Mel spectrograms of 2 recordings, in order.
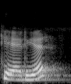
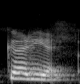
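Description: First: The first syllable sounds like 'care'. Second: The first syllable sounds like 'cur'. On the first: The speaker calls it wrong. "Not कैरियर" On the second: The speaker calls it right. "It's करियर"

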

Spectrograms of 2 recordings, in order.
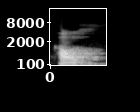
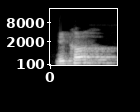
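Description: First: The word is shortened to one syllable. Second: The word is said in full, two syllables. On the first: "সংক্ষেপে cause" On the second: "তো বিকজকে আমরা বলতে পারি সংক্ষেপে cause"

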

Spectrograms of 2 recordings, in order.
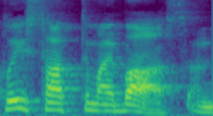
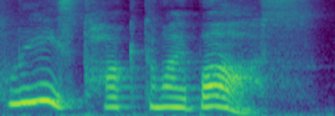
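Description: First: The word please has no special force. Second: The word please is said with strong force. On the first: It is a simple request to talk to the boss. "普通に言うと" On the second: The speaker is begging for it to happen. "please をこう…ちょっと強調して、ちょっと力入れて言うと"

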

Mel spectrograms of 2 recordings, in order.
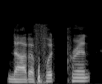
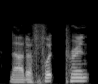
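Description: No difference in how they are said.

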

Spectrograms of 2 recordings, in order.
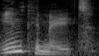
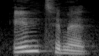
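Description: First: The last syllable is pronounced like 'ate'. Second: The last syllable is pronounced like 'it'. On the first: The speaker calls it wrong. "不要读成ate，不要读intimate，不对啊" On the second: The speaker calls it right. "形容词的ate 一边变成it"

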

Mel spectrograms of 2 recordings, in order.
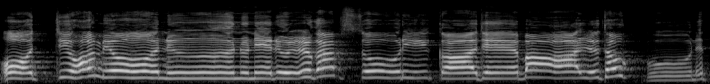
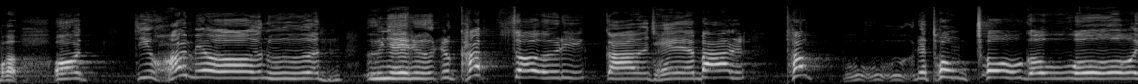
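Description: First: It is said flat and even, without contrast. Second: It is said with strong, contrasting bursts of breath.

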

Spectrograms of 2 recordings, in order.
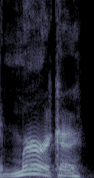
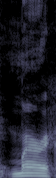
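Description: First: The word is said in an exaggerated American accent. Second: The word is said in a British accent. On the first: The speaker calls it right. "You have to say America" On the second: The speaker calls it wrong. "you can't say America with a British accent"

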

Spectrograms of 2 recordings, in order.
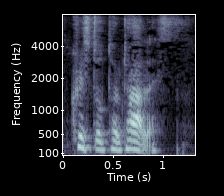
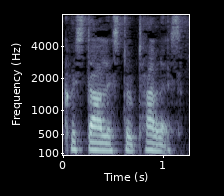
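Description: First: The first word has two syllables. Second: The first word has three syllables. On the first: The speaker calls it right. "It is just Crystal Totalis" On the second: The speaker calls it wrong. "I always call it Crystallis Totalis, but it's not"

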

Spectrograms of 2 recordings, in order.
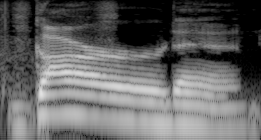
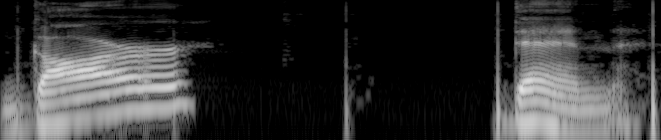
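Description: First: The word is said smoothly without a break. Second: The word is said with a break between syllables.

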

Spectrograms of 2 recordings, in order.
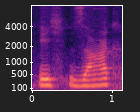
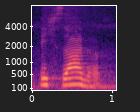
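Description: First: The final e of the verb is dropped. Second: The final e of the verb is pronounced. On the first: This is the casual spoken form. "wo ich das E weglasse" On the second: This is the full written form.

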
